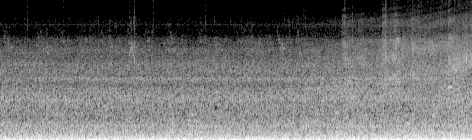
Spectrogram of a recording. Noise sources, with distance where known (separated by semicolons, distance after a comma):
background noise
